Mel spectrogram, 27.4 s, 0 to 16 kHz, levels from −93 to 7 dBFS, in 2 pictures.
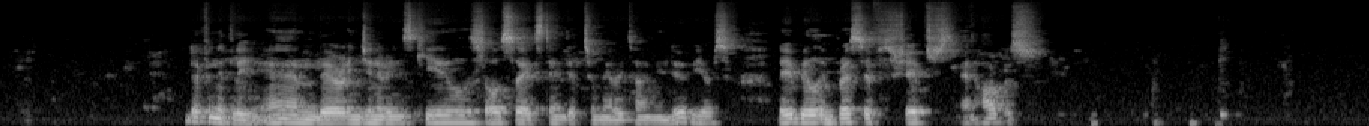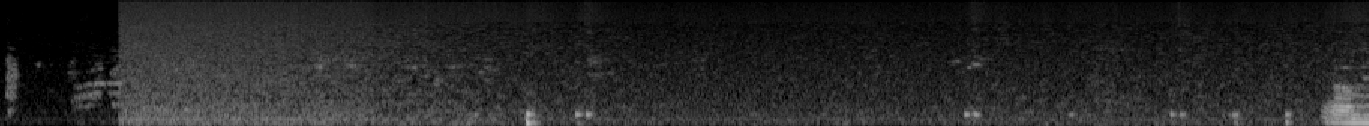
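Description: From 14.86 s, right after the room noise jumps about 12 dB, the noise suppressor is catching up. Its lagging estimate lets the new noise through with less reduction at first, then cuts it about 16 dB by 18.74 s. A spectrogram shows a raised noise floor fading over 3.88 s.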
